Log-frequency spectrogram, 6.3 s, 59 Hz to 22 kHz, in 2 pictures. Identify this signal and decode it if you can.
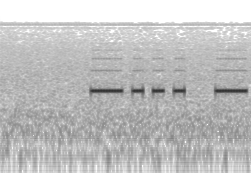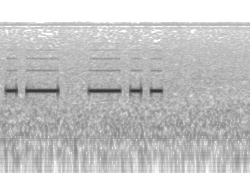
Morse code, heard as a keyed tone, about 9 wpm, 980 Hz. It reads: BKD
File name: germany / mx / BKD-D-VOR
